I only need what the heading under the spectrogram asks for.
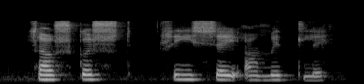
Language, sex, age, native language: Icelandic, male, 9, Icelandic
